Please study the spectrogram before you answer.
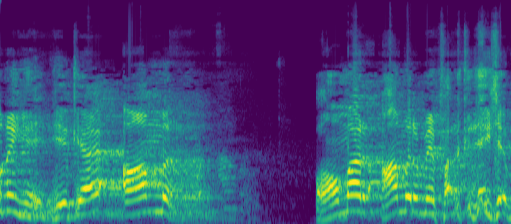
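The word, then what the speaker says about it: عمرو: حضرت عبداللہ ابن عامر، یہ جو واو ہوتی ہے نا، واو عمر اور عامر، تو یہ واو ہوتی ہے صرف تلفظ کے فرق کے لیے، یہ امرو نہیں پڑھنا۔ جہاں واو ہو وہاں عامر ہے، جہاں واو نہ ہو وہاں عمر ہے، یہ فرق ہے۔ یہ جتنے اسٹوڈنٹ محقق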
